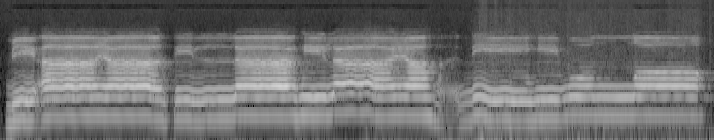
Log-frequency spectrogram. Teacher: Di sini lafaz jalalah dibaca tebal.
